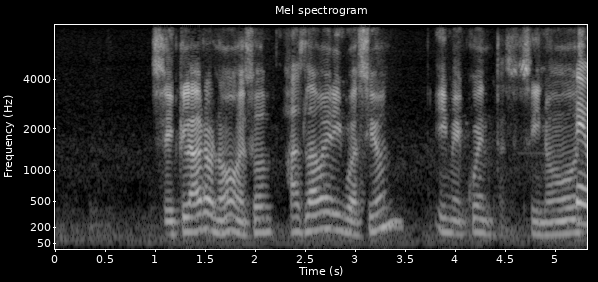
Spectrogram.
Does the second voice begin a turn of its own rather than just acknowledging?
No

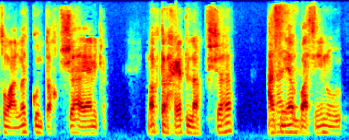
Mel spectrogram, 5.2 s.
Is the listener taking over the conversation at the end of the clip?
No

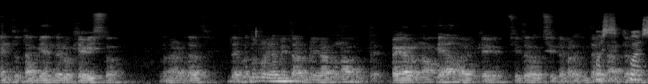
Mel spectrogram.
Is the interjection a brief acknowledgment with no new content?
No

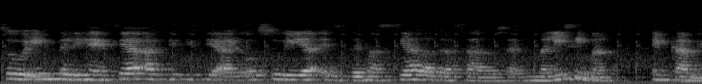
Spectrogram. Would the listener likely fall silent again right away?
Yes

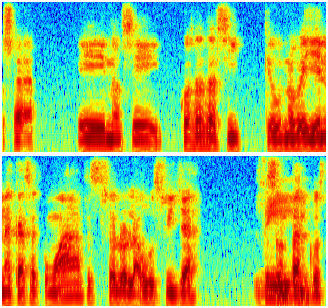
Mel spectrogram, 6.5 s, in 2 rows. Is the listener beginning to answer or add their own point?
No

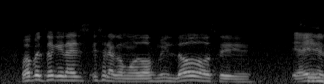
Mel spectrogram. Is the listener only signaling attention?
Yes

